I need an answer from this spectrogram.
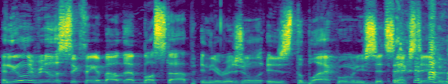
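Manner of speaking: normal talking voice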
